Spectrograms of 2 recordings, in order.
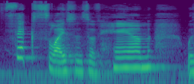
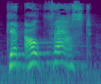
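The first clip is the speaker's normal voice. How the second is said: urgent call; 4 semitones higher, 6 dB louder than usual. Acted. Smoke alarm's message.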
